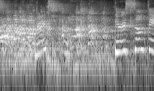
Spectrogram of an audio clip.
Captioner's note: audience laughing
